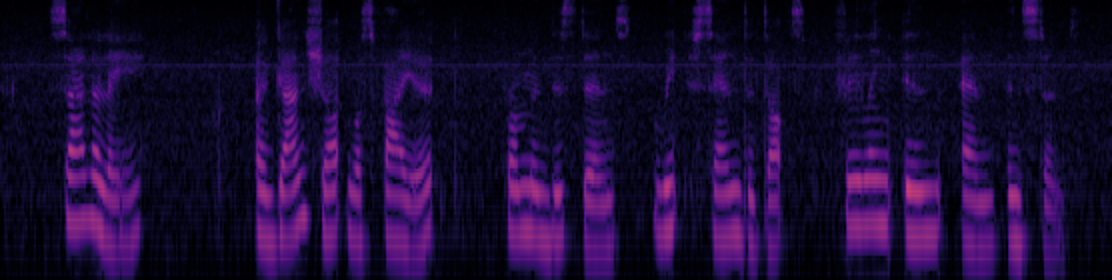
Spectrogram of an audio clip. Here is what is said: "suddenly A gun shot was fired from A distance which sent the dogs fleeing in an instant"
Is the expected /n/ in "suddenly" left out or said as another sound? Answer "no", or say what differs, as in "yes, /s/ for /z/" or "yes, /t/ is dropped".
yes, /n/ is dropped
